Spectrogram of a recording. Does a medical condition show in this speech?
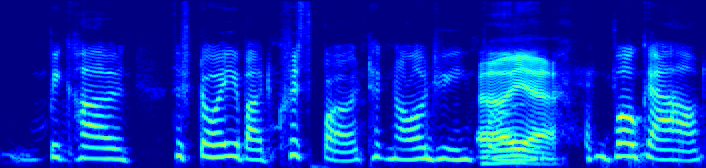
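Yes: deafness, severe; about 99% hearing loss, hearing aids worn whole life, cochlear implant candidate; uses hearing aids, relies heavily on lip reading, does not sign, not fluent in ASL.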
